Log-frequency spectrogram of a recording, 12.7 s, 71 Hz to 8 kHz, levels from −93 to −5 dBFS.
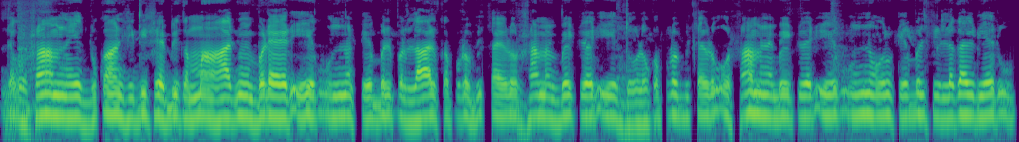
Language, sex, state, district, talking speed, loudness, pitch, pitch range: Marwari, male, Rajasthan, Nagaur, 170 wpm, -25 LUFS, 165 Hz, 160-170 Hz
